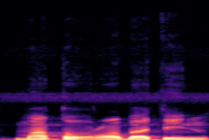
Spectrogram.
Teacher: قاف میں قلقلہ اور را کو موٹا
